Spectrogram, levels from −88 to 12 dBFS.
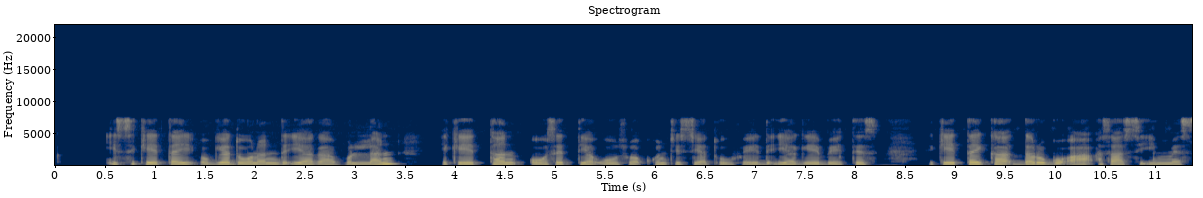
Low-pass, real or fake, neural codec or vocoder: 7.2 kHz; real; none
